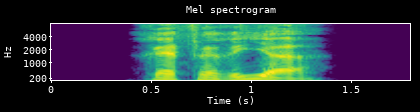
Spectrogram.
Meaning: 1. singular imperative of referieren 2. first-person singular present of referieren
- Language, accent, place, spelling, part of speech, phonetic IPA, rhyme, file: German, Germany, Berlin, referier, verb, [ʁefəˈʁiːɐ̯], -iːɐ̯, De-referier.ogg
